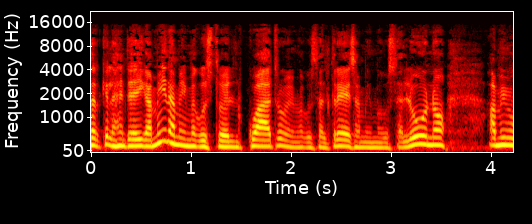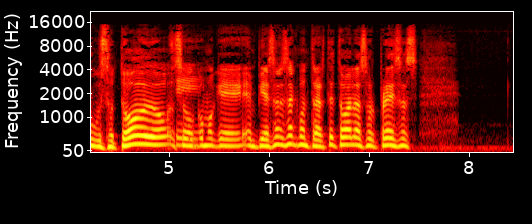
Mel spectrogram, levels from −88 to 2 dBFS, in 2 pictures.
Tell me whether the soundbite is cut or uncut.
uncut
